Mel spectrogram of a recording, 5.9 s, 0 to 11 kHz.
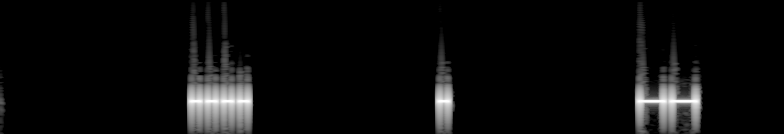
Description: Morse code, heard as a keyed tone, about 20 wpm, spaced as for 5 wpm, 700 Hz. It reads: HEM
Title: 8x Character Spacing - Top 100 Words - 20wpm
